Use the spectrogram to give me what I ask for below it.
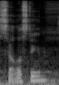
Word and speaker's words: Celestine: How do you say it? – Celestine.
